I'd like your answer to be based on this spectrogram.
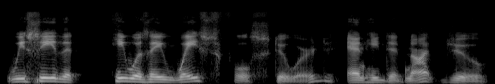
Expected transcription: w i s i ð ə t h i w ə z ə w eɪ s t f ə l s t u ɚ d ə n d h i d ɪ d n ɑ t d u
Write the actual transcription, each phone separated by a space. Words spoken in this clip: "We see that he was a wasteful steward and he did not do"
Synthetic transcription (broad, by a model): w i s i ð ə t h i w ə z ə w eɪ s t f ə l s t u ɚ d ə n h i d ɪ d n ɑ t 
